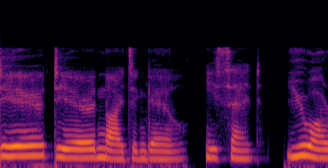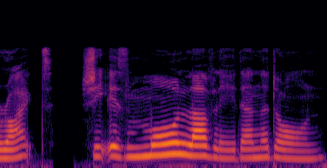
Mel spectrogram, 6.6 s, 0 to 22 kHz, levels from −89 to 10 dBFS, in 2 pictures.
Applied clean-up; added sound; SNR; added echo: none; none; none; none.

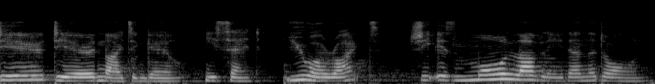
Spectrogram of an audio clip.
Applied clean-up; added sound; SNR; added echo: neural separator model SepFormer DNS4.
